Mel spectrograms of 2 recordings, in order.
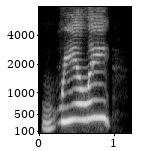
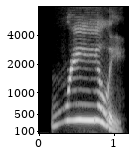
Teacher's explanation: That high sound shows you are surprised and excited.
